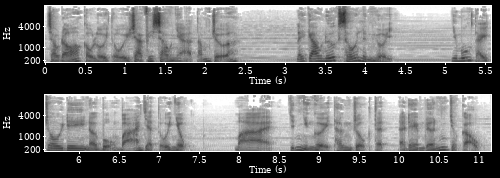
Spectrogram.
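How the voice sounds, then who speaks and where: A man narrating a ghost story, expressive and dramatic. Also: fairly low pitch, fairly quick. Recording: faint background music.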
